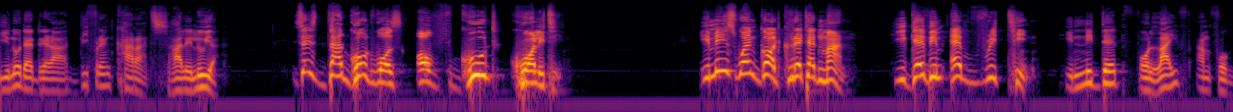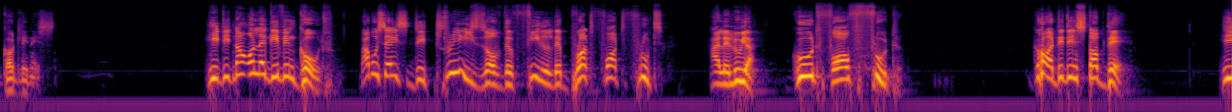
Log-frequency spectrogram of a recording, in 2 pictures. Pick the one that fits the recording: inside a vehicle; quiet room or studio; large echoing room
large echoing room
